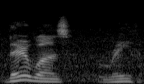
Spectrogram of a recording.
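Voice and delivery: dramatic legend narration; myth teller. A narrator's reading. Myth retold, higher and louder.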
